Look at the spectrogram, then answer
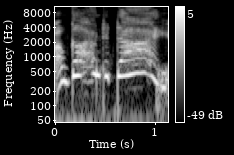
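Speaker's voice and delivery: very high, very slow, drawn-out panicked wail. Describing a clip of a man on a plane, imitating him screaming. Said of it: "he's on the plane and he's screaming".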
